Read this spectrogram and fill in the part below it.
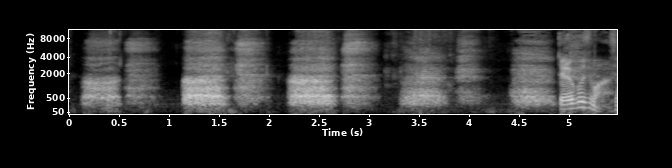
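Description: A young man pants heavily nearby.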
